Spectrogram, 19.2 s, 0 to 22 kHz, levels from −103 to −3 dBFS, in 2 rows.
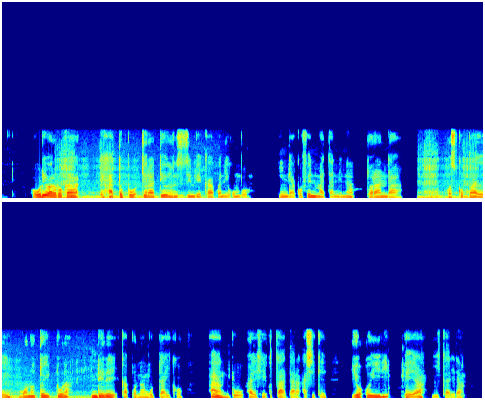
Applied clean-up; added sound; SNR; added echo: none; Accelerating, revving, vroom; 13 dB; none.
